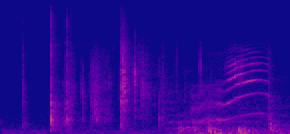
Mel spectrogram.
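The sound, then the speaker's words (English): Cats at Cat Tales Cat Cafe on Franklin Street meow as they beg for treats: a long rising and falling harmonic meow follows the clattering shake of a treat container, with another cat's softer cries mixed in. “When I shook a container of treats at Cat Tales Cat Cafe on Franklin Street, it didn't take long to attract a crowd of cats begging at my feet.”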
